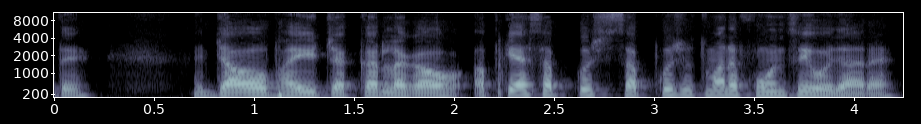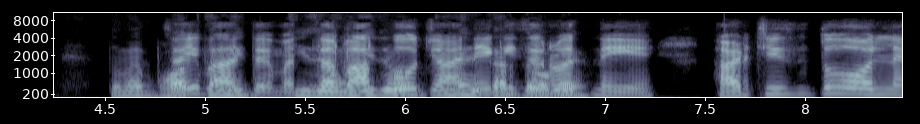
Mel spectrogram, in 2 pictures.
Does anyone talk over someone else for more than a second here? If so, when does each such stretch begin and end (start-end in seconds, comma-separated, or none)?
4.8-6.9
